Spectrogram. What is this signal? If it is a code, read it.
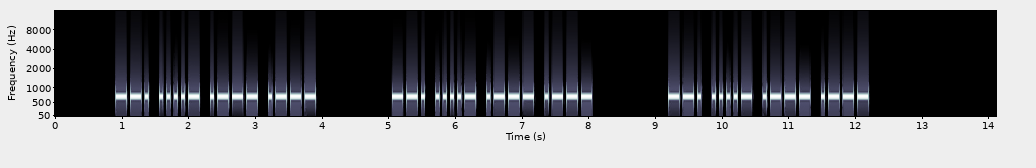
Morse code, heard as a keyed tone, about 22 wpm, 700 Hz. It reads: G4JJ G4JJ G4JJ
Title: DXCC-100 Call Signs - 4 Characters - Repeated 3x - 22wpm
